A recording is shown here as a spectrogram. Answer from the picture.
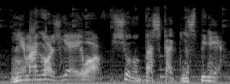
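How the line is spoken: Snapping retort. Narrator (Russian): огрызнулся Дори

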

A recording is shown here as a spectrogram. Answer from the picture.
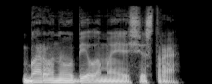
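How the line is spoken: Dry correction. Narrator (Russian): сухо поправил его Пол

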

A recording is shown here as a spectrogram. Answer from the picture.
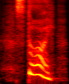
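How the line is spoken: Exclaimed. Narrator (Russian): воскликнула она

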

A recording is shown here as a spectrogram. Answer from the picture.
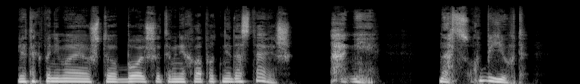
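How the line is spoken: Weak sobbing mumble. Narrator (Russian): Слабо, еле различимо сквозь рыдание, промямлила Магеддин

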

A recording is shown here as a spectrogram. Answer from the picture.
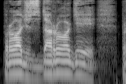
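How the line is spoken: Growl. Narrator (Russian): прорычал Джибрил

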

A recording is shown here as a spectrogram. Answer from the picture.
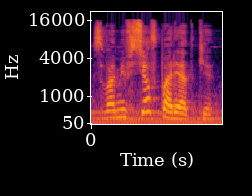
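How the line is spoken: Grumpy, mocking voice. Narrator (Russian): спросила Сюзанна сварливым и одновременно насмешливым голосом Детты Уокер

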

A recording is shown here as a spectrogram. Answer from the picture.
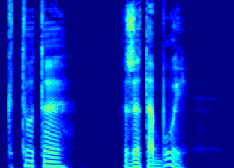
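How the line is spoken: Barely audible. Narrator (Russian): промолвила она едва слышно

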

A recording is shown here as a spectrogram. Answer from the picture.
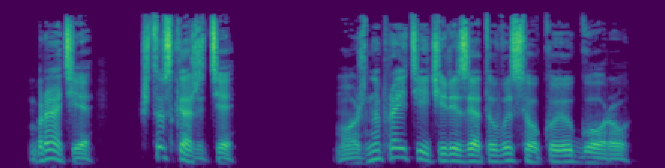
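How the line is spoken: Laughing as usual. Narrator (Russian): Сунь-Кун, как обычно, рассмеялся

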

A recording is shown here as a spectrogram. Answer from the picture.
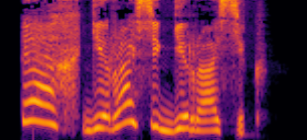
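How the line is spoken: Sigh. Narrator (Russian): вздохнула Алиса

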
